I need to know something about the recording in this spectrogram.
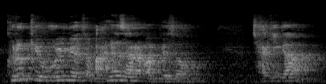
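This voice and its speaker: A high-voiced male pastor preaches with lively storytelling, building to shouted calls. He is picked up from a distance in a very echoey church hall. A congregation can be heard answering. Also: normal speed, a crowd in the background. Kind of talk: sermon.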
